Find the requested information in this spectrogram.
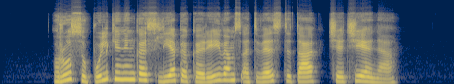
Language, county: Lithuanian, Vilnius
